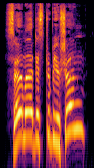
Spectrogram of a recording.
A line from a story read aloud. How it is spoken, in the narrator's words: shouted a loud voice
